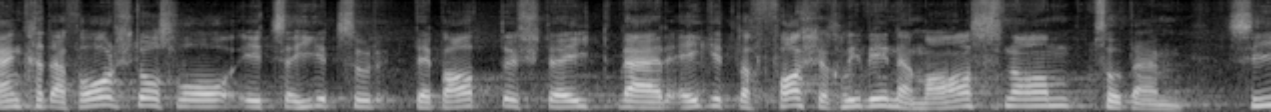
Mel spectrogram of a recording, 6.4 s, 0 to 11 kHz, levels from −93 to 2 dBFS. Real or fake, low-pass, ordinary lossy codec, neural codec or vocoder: fake; none; none; vocoder, 22.05 kHz, 80 mel bands, WaveNeXt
